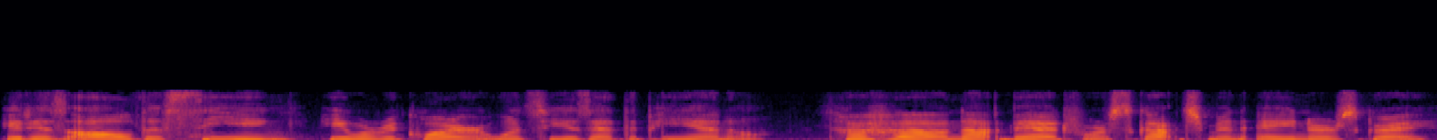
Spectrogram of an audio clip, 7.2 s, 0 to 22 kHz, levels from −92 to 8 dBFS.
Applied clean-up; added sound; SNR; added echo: none; none; none; none.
